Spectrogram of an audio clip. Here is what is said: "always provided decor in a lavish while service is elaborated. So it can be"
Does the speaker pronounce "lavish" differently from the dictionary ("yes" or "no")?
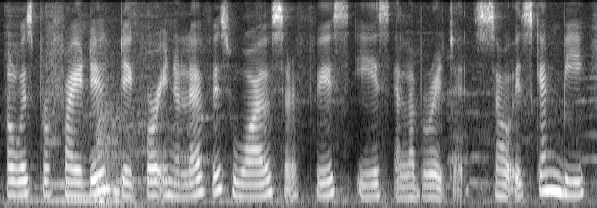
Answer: yes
